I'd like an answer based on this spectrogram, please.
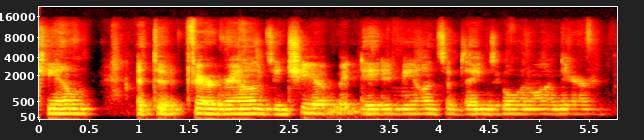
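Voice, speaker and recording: Spoken in an American accent at a very slow pace, the voice stays monotone and flat over noticeable background noise. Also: man. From US, north central Montana. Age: 80s+. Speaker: board applicant, retiree. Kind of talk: interview. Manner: halting, many fillers.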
